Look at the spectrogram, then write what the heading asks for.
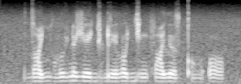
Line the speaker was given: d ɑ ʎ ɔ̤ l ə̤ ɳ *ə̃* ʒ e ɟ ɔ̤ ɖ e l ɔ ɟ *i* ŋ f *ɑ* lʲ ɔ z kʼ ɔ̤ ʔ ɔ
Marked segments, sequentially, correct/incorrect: incorrect: ə, incorrect: e, correct

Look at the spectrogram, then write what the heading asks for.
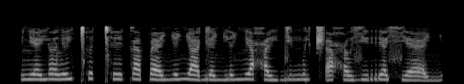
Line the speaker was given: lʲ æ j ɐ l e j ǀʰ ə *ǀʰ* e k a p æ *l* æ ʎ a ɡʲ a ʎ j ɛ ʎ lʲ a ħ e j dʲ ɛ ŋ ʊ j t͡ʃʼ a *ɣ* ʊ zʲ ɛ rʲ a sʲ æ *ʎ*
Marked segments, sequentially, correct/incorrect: correct, incorrect: ʎ, incorrect: ħ, correct

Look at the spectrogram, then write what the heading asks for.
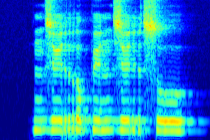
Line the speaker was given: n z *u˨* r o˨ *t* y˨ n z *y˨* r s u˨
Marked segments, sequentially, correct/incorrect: incorrect: y˨, incorrect: p, correct

